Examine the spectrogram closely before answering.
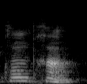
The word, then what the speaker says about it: comprends: Lembre-se, o R ele é bem rasgado, sempre muito rasgado no francês. Então, você tem que colocar assim, ó. Comprends. Se você tiver dificuldade de pronunciar esse prend, fale assim, ó. Je comprends. Ele já vai conseguir te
